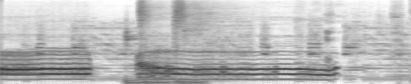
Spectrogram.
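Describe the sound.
Someone imitates a boat horn with their voice: a short, low, droning blast, a brief pause, then a longer, loud, steady blast that sags slightly in pitch as it ends.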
